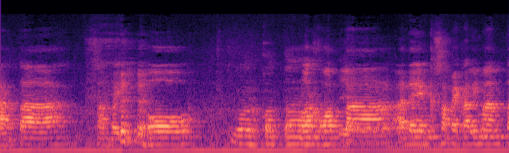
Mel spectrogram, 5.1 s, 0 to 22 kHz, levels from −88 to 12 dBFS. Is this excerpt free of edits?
yes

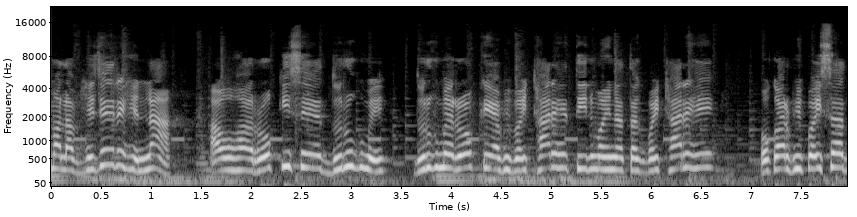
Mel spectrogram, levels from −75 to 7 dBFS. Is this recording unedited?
yes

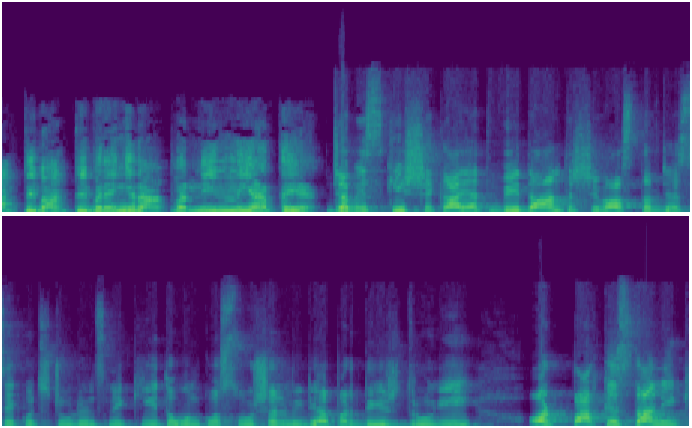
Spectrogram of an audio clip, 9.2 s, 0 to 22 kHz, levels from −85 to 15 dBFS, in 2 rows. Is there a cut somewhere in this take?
yes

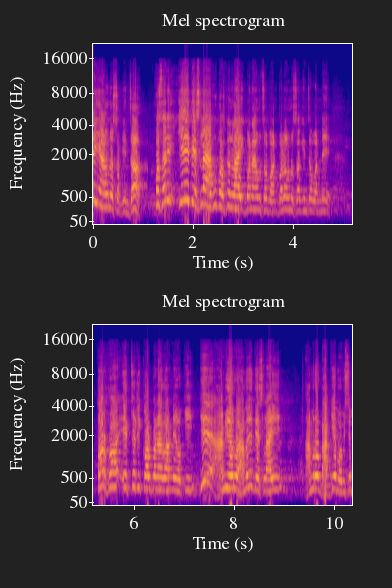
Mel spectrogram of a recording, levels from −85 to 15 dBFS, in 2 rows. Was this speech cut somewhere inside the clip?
yes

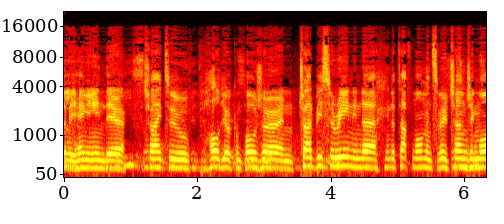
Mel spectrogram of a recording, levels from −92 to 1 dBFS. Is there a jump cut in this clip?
yes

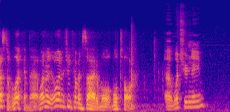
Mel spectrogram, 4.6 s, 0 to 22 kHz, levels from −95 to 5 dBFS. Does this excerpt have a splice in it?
yes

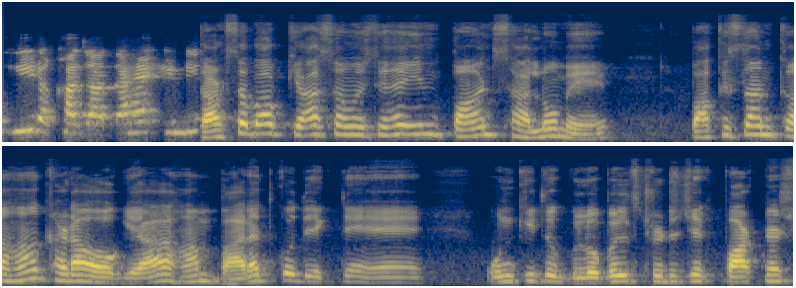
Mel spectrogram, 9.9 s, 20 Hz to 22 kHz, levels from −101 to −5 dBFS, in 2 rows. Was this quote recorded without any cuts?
no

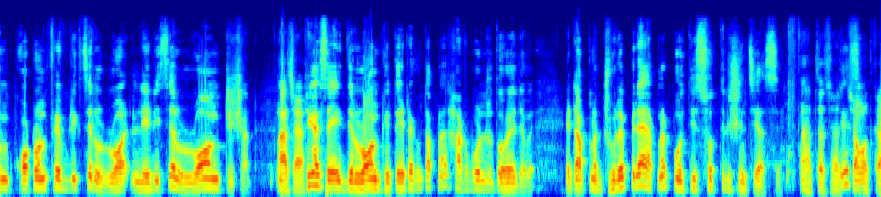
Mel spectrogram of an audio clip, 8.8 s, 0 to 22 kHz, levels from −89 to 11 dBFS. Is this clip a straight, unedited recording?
yes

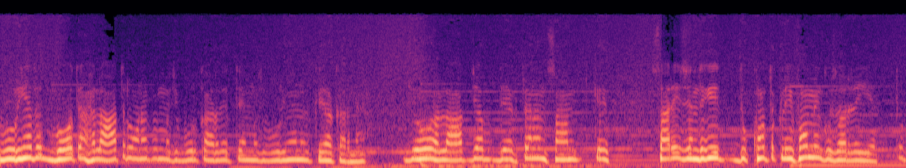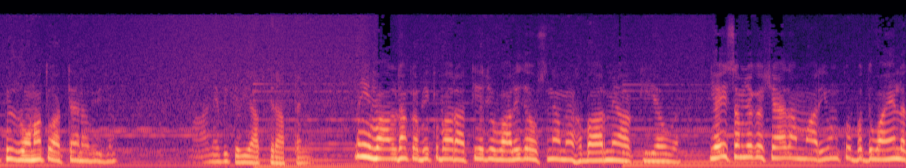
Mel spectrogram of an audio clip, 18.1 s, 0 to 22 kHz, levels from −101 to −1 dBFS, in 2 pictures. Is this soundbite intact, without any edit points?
no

